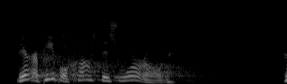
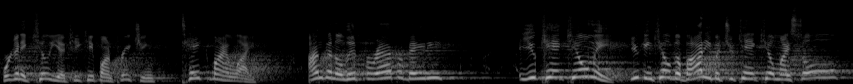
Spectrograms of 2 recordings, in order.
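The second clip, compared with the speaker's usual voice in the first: high, loud, defiant voicing of the martyrs; triumphant taunt to persecutors, raised and loud; 9 semitones higher, 5 dB louder than usual. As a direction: throw it back at the killers, fearless. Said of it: "they say".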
